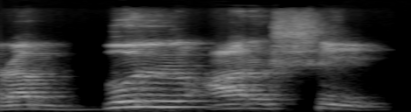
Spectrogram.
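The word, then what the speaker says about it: رَبُّ الْعَرْشِ: And when you read together, you do not pronounce this alif in between. Pronounce Rabbul Arshi, Lord of the throne.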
